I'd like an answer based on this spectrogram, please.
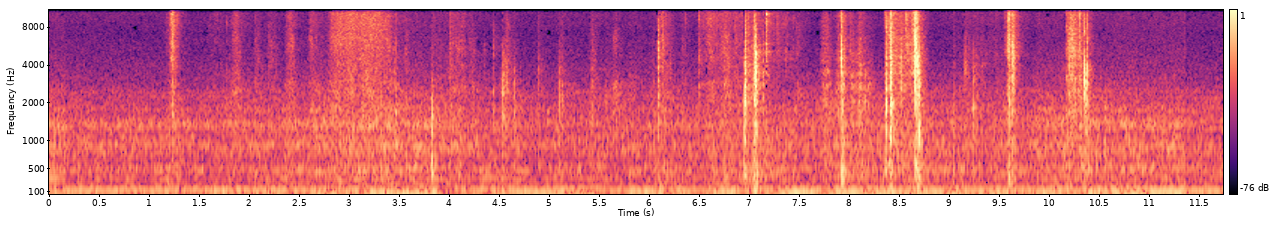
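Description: A sticker being peeled from its backing paper with metal tweezers: a string of small crackles of paper and plastic film and tweezer clicks, thickest in the second half. A faint steady hum runs underneath.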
